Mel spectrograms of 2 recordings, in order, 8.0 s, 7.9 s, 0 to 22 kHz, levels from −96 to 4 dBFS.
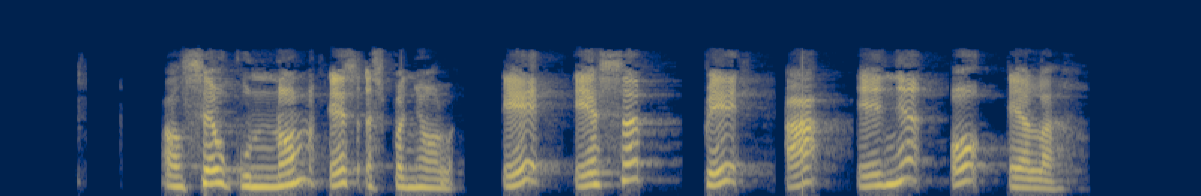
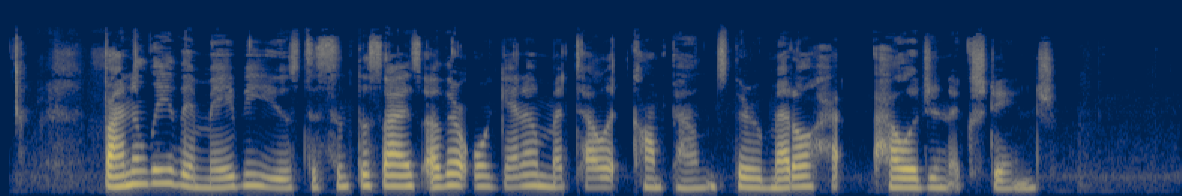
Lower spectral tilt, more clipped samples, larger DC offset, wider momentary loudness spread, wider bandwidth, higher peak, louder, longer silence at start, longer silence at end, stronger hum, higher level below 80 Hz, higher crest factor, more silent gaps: second, -4 dB/octave vs -5.5 dB/octave; neither; neither; second, 8 LU vs 14 LU; second, 8 kHz vs 11.5 kHz; about the same, 0 dBFS vs -2 dBFS; first, -18 LUFS vs -27 LUFS; first, 1.1 s vs 0.7 s; about the same, 0.9 s vs 0.9 s; neither; first, -62 dBFS vs -82 dBFS; second, 18 dB vs 24 dB; first, 3.10-3.34 s, 4.55-4.68 s, 5.17-5.22 s vs none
